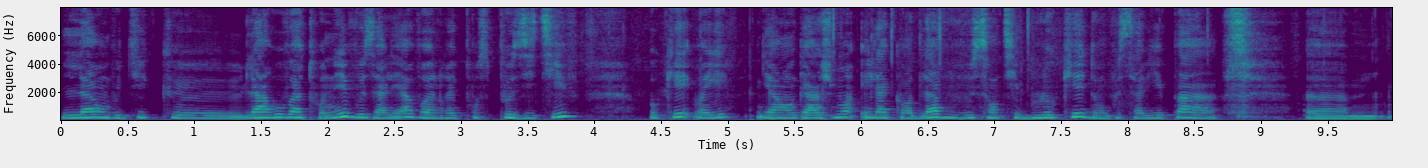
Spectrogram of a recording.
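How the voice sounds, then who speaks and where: A woman speaks at a fairly slow pace in a somewhat breathy, dark and mellow voice with fairly even intonation. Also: medium pitch for a woman. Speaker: card reader. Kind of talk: oracle card reading. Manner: hesitant, many fillers.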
